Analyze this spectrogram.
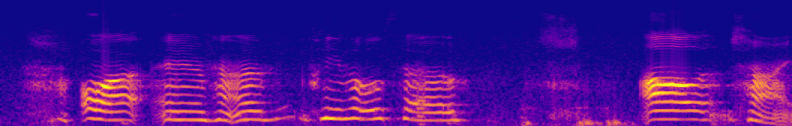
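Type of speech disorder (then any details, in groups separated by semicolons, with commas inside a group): Dysarthria; autoimmune reaction to virus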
